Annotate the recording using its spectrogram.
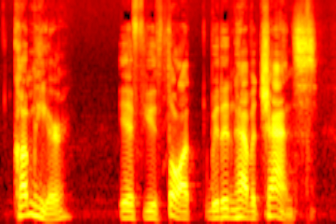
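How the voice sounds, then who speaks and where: Recorded very cleanly against a silent background, a man speaks at a fairly slow pace with ordinary pitch variation, the sound dry and close with no echo. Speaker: podcast host. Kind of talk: casual interview. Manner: halting, with many fillers.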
